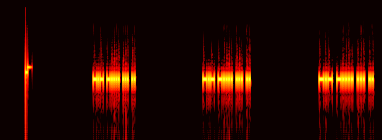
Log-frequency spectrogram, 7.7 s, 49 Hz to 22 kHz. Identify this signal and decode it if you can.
Morse code, heard as a keyed tone, about 42 wpm, 700 Hz. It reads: K6SI K6SI K6SI
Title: Speed Racing - USA 1x2 Call Signs 35wpm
